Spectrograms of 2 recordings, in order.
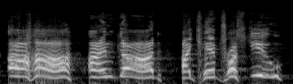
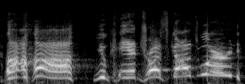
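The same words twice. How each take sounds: First: High, loud triumphant aha; God's mock reply. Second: High, loud mocking shout; a sneering critic crowing aha; mocking sceptic. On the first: Preacher voicing God's triumphant answer, high and loud. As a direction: turn the tables with a gloating aha. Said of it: "God eventually goes". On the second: Preacher mocking critics with a high, loud gloat. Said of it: "they bring up the supposed thing".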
